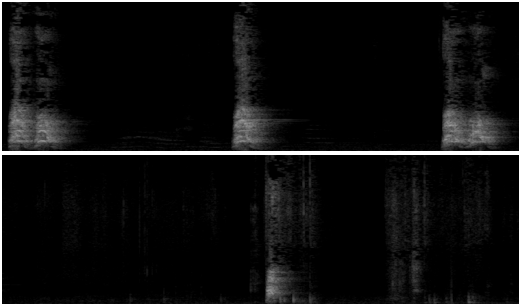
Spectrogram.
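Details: A female Shih Tzu puppy barking at a pile of clothes gives a few high, sharp barks with uneven pauses between them.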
